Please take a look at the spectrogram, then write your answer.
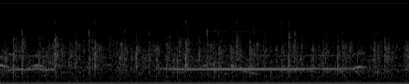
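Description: Audience applause for the Apostle at a Kantanka tech expo in Ghana: a steady, moderately loud wash of clapping from a crowd, with a thin sustained tone running through it.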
